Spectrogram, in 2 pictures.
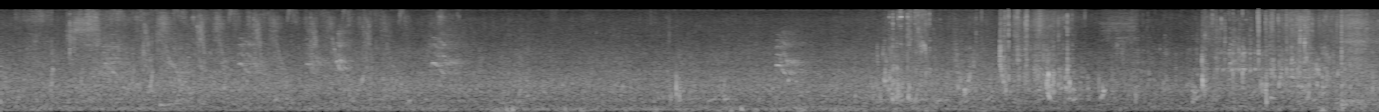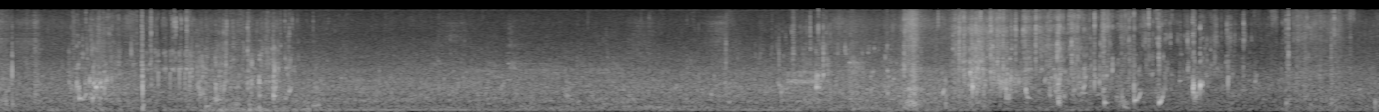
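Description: A river running steadily over shallow riffles, a continuous rushing hiss. Bursts of close rustling and crackling come over it, several in the middle and a longer spell near the end.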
